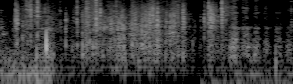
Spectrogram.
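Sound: paper rustling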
